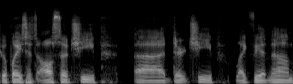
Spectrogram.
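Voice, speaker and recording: A man's fairly low, unremarkable speaking voice with an American accent, fairly quick and with fairly even intonation, in a very clean, dry, close recording with no echo and a silent background. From Colorado, US. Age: 40s. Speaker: comedian. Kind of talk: casual chat.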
